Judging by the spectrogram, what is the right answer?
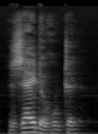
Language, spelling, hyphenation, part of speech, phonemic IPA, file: Dutch, zijderoute, zij‧de‧rou‧te, noun, /ˈzɛi̯.dəˌru.tə/, Nl-zijderoute.ogg
- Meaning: Silk Road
